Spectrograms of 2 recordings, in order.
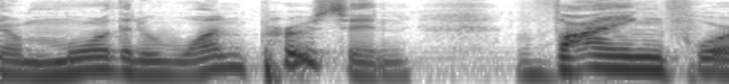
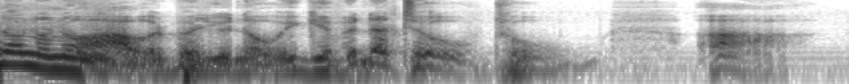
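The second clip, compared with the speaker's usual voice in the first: rough, creaky, swooping put-on voice; 4 dB louder than usual. Retelling what he was told about Fox Hill: John Pinder impression. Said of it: "that's my impression of his voice".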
